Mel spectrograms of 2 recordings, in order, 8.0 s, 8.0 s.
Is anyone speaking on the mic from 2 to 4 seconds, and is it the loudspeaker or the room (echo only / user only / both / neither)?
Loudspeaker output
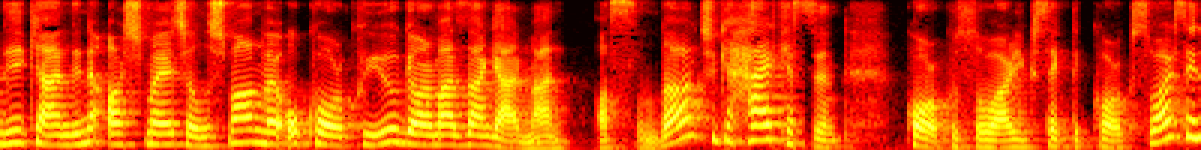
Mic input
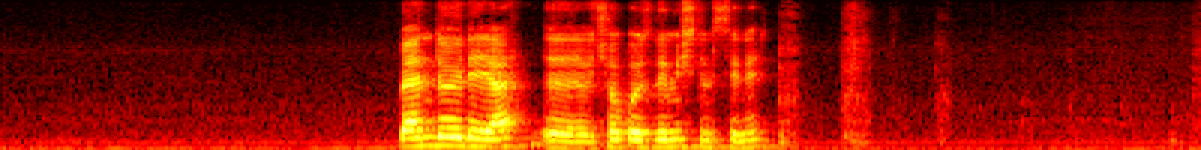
user only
